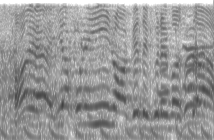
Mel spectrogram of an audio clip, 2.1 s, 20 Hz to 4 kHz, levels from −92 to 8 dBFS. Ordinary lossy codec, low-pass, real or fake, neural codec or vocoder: none; 3.6 kHz; real; none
